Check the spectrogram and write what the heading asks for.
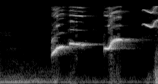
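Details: Orange-headed thrush, a young bird practising ngeplong singing: two clear whistled notes, the first climbing and then levelling, the second rising then sliding down, followed by a brief high note. The background is otherwise quiet.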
